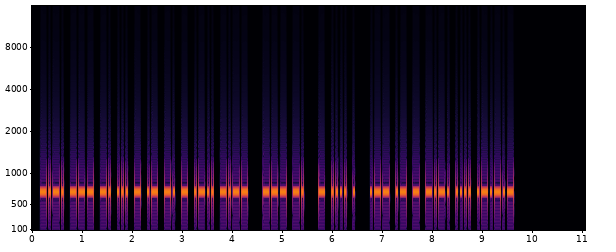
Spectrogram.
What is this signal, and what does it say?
Morse code, heard as a keyed tone, about 28 wpm, 700 Hz. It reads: CONSTANTLY ON THE WATCH.
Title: Sentences from Top 1600 Words 28wpm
